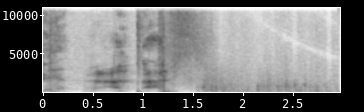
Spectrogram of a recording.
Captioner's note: lightning; thunder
